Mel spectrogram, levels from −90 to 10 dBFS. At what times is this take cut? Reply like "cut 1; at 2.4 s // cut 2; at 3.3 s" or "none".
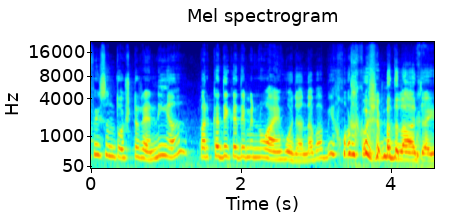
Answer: none

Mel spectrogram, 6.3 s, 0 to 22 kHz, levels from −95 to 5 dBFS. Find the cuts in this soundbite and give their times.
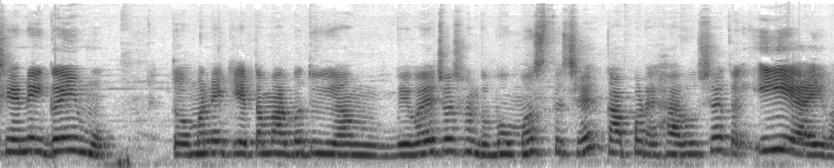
none

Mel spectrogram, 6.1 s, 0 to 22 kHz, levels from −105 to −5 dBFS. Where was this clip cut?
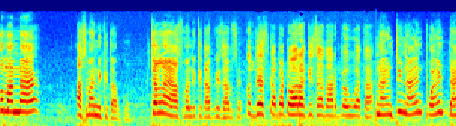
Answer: cut 1; at 3.3 s // cut 2; at 5.0 s

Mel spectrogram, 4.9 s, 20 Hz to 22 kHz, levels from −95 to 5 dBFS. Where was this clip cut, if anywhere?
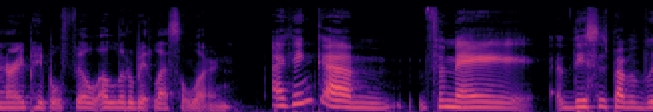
none

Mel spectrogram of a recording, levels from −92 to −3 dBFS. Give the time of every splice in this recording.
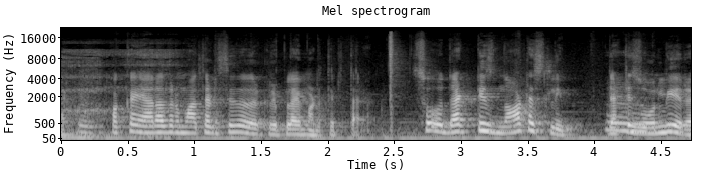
none

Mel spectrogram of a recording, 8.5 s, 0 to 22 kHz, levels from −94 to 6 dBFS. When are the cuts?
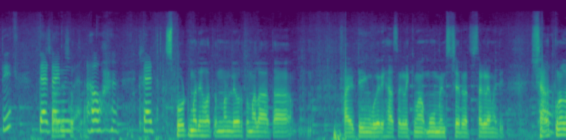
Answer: cut 1; at 2.3 s

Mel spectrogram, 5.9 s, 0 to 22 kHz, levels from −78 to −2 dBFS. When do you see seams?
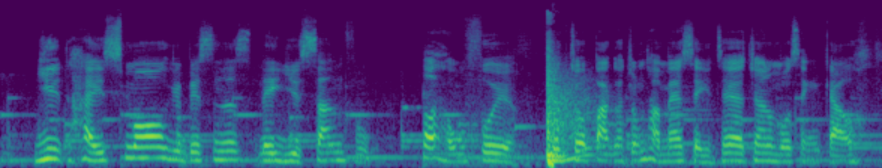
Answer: cut 1; at 2.6 s

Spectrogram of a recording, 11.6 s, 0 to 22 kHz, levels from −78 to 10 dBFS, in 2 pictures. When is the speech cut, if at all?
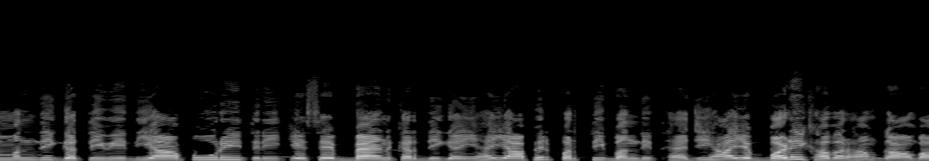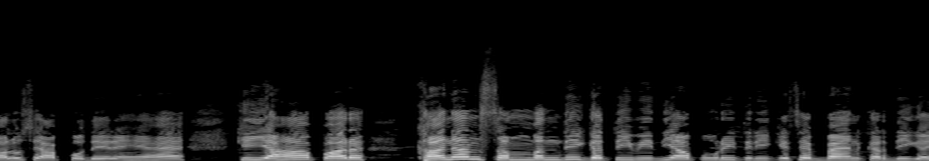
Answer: none

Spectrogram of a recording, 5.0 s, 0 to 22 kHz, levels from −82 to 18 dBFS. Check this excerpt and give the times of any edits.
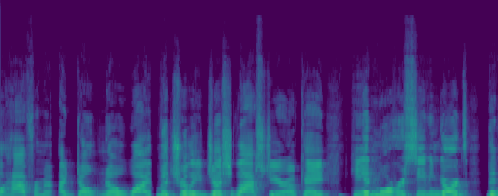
cut 1; at 1.5 s // cut 2; at 2.3 s // cut 3; at 3.4 s

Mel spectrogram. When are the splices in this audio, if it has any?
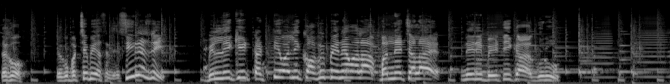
none

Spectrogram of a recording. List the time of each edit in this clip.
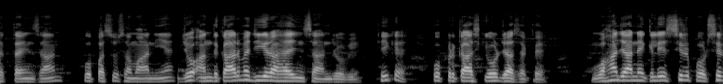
cut 1; at 1.8 s

